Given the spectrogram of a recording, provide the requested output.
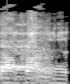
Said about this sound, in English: You know, I don't care if you burp anymore.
